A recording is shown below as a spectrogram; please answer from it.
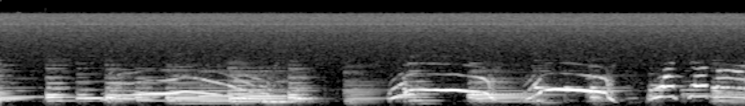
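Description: A voice imitating an elephant with long, wavering howl-like trumpeting cries, repeated in several loud bursts with short pauses between them, close and alone.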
